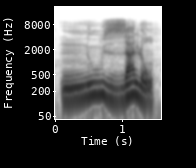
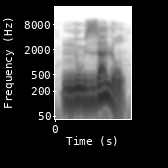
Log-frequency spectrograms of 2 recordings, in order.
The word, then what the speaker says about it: nous allons: link between the words, so it does mean that you will have to pronounce this z sound, okay, listen to me, nous allons, okay, nous allons, that's it.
